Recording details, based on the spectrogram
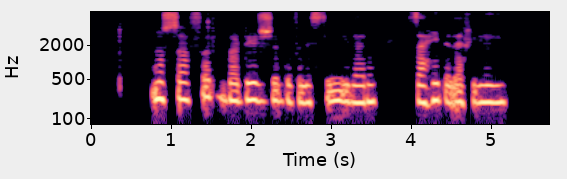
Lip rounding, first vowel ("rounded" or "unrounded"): rounded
